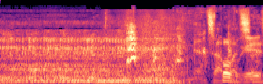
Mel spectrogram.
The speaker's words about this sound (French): On écoute les pires ronfleurs de l'histoire. On a trouvé des perles sur euh, YouTube, évidemment. Alors, écoutez bien, cet homme qui sonne comme un arbre centenaire qui se fait déraciner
